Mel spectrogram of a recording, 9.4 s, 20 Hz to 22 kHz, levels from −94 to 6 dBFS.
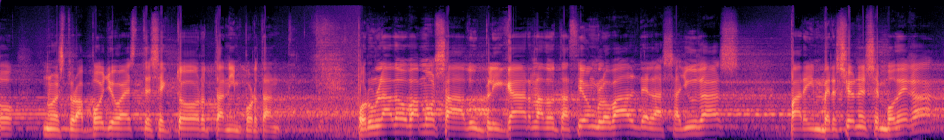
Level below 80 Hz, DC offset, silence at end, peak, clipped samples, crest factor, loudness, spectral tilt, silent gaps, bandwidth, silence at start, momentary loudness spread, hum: -64 dBFS; under 0.1%; 0 s; 0 dBFS; under 0.1%; 16 dB; -16 LUFS; -2.5 dB/octave; none; 18.5 kHz; 0 s; 8 LU; none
